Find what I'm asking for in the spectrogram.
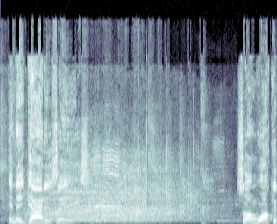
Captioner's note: audience booing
